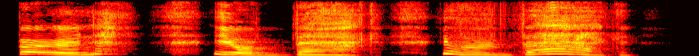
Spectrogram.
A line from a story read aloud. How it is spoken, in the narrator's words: she cried in joy that rang of her loneliness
